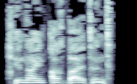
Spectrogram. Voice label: "hineinarbeitend", German; adjectives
